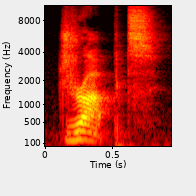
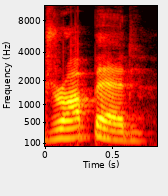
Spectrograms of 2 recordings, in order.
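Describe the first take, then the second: First: The ending is a T sound with no extra syllable. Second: The ending is a separate syllable with a D sound. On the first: The speaker calls it right. "it becomes a T sound. You hear a T" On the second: The speaker calls it wrong. "not a D, not drop ed. Don't say drop ed"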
